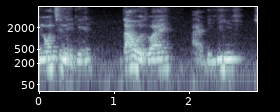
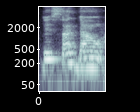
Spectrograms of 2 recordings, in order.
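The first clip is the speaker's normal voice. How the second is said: slower, firmer and more audible; speaking up; 6 dB louder than usual. Real, not acted. Interviewee repeating for a listener who missed it, speaking up. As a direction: speak up a little, spacing the words out. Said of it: "Can you speak up a little".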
